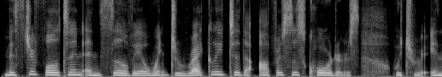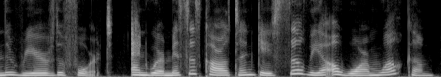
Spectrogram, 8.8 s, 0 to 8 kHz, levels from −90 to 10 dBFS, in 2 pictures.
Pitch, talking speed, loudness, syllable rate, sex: 235 Hz, 185 wpm, -17 LUFS, 5.1 syllables/s, female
